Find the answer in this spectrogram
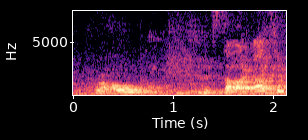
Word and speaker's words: Crowley: I used to call his name Crowley, but he wanted to ride with Holy. So he pronounced his surname as Crowley.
